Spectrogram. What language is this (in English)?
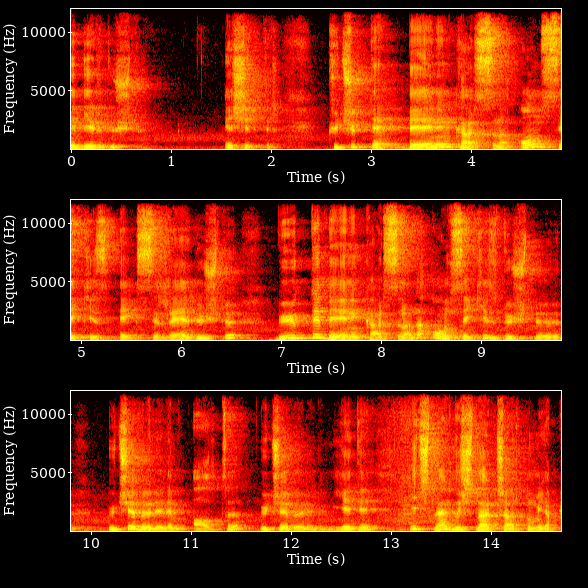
Turkish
